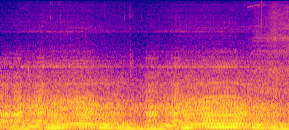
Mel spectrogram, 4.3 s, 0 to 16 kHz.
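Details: Mahindra XUV500 W8 diesel after crank-no-start with flashing check engine light and immobilizer codes P183F, P1832, P183B, key programmed and codes cleared with scanner: runs steadily, smooth rise and fall of revs, no misfire or knock.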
